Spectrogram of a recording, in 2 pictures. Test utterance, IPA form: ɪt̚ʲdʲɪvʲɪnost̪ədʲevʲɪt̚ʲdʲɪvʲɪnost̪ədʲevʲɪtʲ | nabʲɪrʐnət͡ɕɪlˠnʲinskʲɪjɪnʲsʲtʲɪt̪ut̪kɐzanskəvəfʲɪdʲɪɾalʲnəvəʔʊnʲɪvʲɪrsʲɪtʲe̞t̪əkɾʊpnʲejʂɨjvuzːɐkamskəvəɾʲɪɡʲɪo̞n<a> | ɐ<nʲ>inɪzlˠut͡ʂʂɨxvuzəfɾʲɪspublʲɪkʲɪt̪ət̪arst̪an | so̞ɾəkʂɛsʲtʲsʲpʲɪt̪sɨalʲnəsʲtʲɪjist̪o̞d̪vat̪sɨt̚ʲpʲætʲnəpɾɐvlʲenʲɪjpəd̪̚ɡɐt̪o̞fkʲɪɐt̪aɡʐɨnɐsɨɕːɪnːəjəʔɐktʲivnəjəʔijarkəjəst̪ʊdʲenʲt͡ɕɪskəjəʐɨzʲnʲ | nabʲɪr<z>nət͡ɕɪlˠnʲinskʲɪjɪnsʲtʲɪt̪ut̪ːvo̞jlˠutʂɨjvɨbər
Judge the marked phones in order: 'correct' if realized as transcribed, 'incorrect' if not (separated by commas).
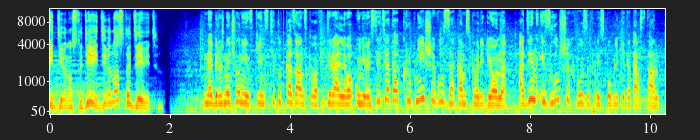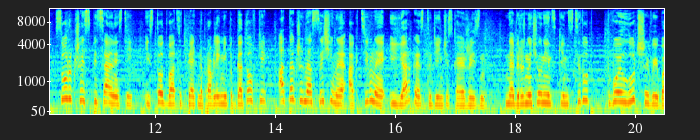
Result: incorrect, incorrect, incorrect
